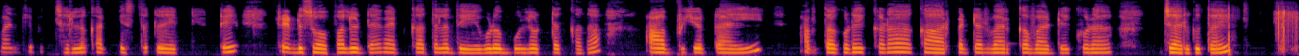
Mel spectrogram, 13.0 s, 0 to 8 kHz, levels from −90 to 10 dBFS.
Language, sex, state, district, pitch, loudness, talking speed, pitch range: Telugu, female, Andhra Pradesh, Visakhapatnam, 215 Hz, -20 LUFS, 95 wpm, 205-225 Hz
